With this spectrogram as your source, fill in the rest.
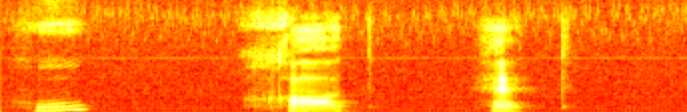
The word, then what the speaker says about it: Hoe gaat het: Hoe gaat het? G is pronounced as ga in Dutch. Hoe gaat het?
